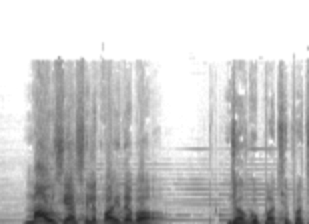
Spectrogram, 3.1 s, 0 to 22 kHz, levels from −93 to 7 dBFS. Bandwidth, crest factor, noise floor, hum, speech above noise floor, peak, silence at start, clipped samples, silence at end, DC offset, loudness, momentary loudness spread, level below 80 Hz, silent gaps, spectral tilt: 16.5 kHz; 14 dB; -42 dBFS; none; 30 dB; 0 dBFS; 0.25 s; under 0.1%; 0 s; under 0.1%; -13 LUFS; 6 LU; -38 dBFS; none; -5 dB/octave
